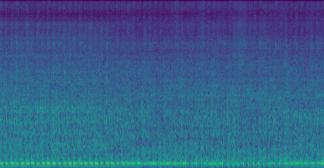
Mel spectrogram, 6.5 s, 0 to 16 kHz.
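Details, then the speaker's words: Honda CB150R motorcycle at idle with rough-noise complaint: dry clattering rattle about three times a second over the exhaust thump, seemingly from the upper left of the engine; cause not yet confirmed. "Motor ini suaranya sangat terdengar kasar, kemerosok pada bagian mesinnya, tetapi sepertinya masih di bagian mesin kiri ya teman-teman ya, di bagian atas ya."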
